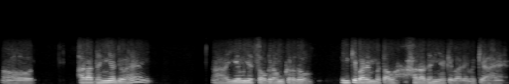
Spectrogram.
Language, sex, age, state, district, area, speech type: Urdu, male, 30-45, Uttar Pradesh, Gautam Buddha Nagar, urban, conversation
